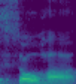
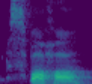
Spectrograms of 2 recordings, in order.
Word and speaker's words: svaha: Tibetans did not have a sound for the letter V. They don't pronounce V's in their etymology. Sometimes it sounds like a B, or it just becomes silent. So you can either say like S-V-A-A-H, Svaha, that's proper, or you can say Soha.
